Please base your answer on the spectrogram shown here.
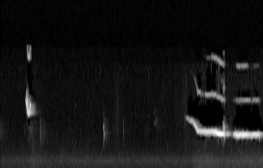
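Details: Golden-crowned sparrow with a single high chip, a long silence, then a descending whistled phrase of two parts near the end.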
